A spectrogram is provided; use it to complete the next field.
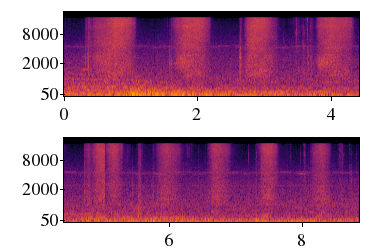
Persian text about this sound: خشخش جارویش به خاک انداز نرسیده بود.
